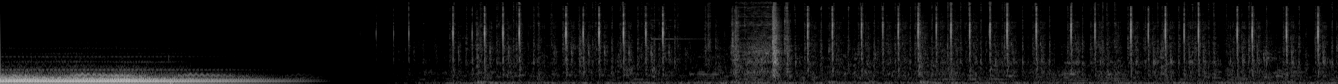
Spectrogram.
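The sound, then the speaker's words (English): Rapid clacking of an antique typewriter as a report is typed: many sharp, irregular keystrokes at a brisk, steady pace, sounding alone after a low sustained hum fades out at the start. “I can't believe you just typed that whole report on that antique machine.”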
